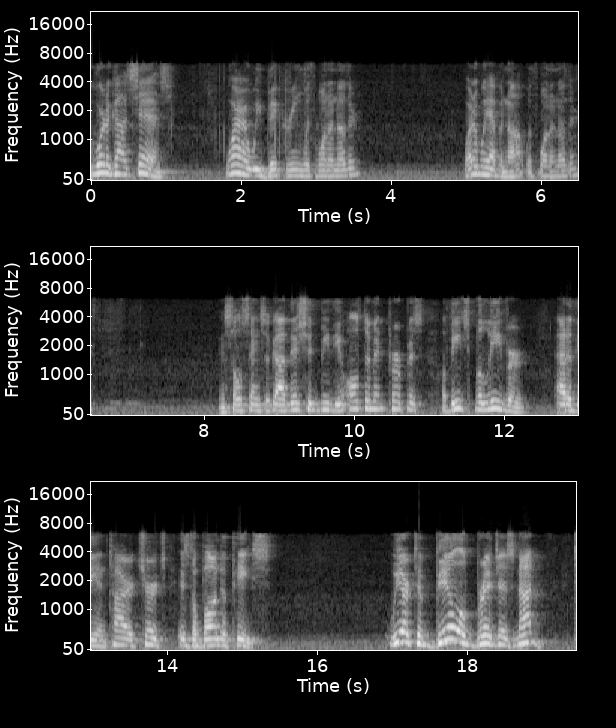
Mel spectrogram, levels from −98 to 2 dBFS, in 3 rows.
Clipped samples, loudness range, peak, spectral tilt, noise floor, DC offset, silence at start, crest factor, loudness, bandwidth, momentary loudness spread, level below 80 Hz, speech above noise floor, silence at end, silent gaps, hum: under 0.1%; 10 LU; 0 dBFS; -7 dB/octave; -49 dBFS; under 0.1%; 0 s; 20 dB; -19 LUFS; 6.6 kHz; 16 LU; -48 dBFS; 30 dB; 0 s; none; none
